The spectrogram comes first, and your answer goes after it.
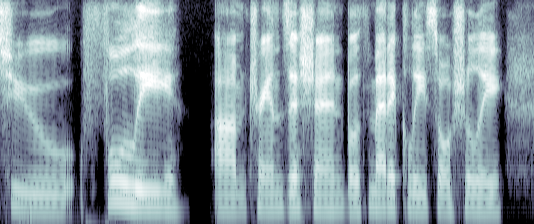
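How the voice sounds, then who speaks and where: With a Midwestern American accent, a woman talks at a fairly low pitch in a bright, sharp tone, the sound dry and close with no echo over a quiet background. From US Midwest, Ohio. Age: 30s. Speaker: presenter. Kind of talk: Q&A answer.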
